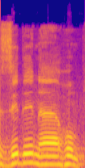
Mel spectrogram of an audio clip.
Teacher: دال ساکن ہے لیکن حرف قلقلہ ہے تو آواز لوٹتی بھی محسوس ہونی چاہیے. نون کھڑا زبر نا اور نون الف زبر نا دونوں طریقوں سے پڑھنا درست ہے.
